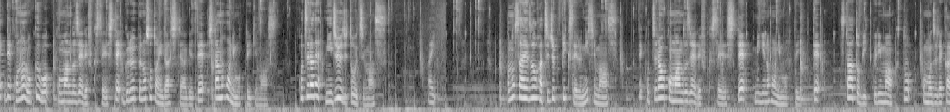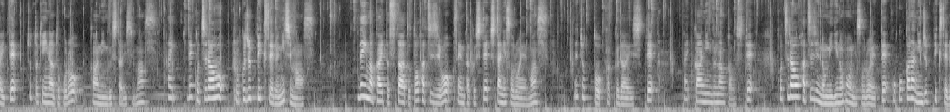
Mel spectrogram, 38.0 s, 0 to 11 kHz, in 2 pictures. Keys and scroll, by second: 1.2 super+j, 5.5 super+s, 6.7-8.1 typing, 10.7 8, 11.0 Return, 12.2 super+s, 13.2 super+j, 16.7 shift+1, 18.3 Left, 19.4 alt+Right, 20.7 alt+Right, 21.1 Left, 21.5 alt+Right, 21.7 alt+Left, 22.3 Right, 22.9 super+s, 25.3 6, 25.6 Return, 25.6 0, 29.7 super+s, 30.7 space, 32.3 super+s, 32.6 alt+Right, 33.4 super+s, 34.2 shift+Left, 34.8 shift+Right, 35.2 Left.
